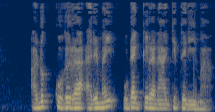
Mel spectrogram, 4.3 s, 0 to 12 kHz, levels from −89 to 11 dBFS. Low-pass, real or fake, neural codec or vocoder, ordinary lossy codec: 10.8 kHz; real; none; MP3, 48 kbps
